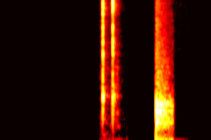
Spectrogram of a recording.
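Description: Sound effects from a subscribe-button animation: two quick click sounds about a second in, then a short pop near the end.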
